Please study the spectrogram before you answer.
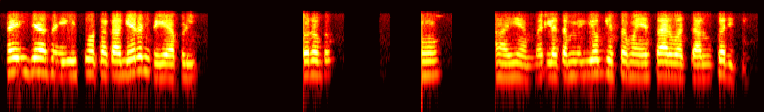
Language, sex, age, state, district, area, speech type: Gujarati, female, 45-60, Gujarat, Morbi, urban, conversation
